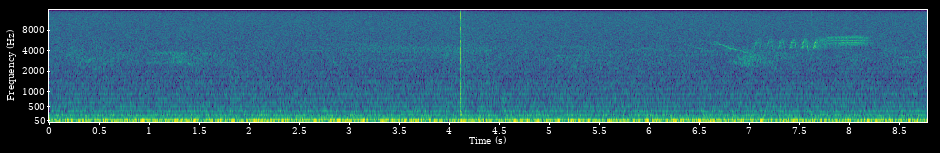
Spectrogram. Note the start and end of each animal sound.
0.0s-8.8s: Red-eyed Vireo (Vireo olivaceus)
2.5s-4.3s: Pine Warbler (Setophaga pinus)
6.5s-8.2s: Black-throated Blue Warbler (Setophaga caerulescens)

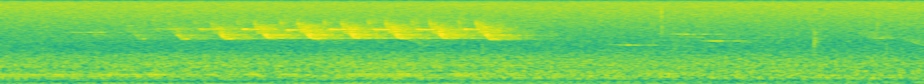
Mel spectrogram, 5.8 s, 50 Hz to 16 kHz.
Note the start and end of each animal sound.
0.0s-0.7s: Hermit Thrush (Catharus guttatus)
0.0s-5.8s: Red-eyed Vireo (Vireo olivaceus)
0.6s-3.5s: Ovenbird (Seiurus aurocapilla)
3.8s-4.9s: Hermit Thrush (Catharus guttatus)

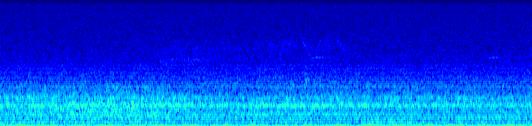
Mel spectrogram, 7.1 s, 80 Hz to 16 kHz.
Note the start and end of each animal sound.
2.8s-4.9s: Common Yellowthroat (Geothlypis trichas)

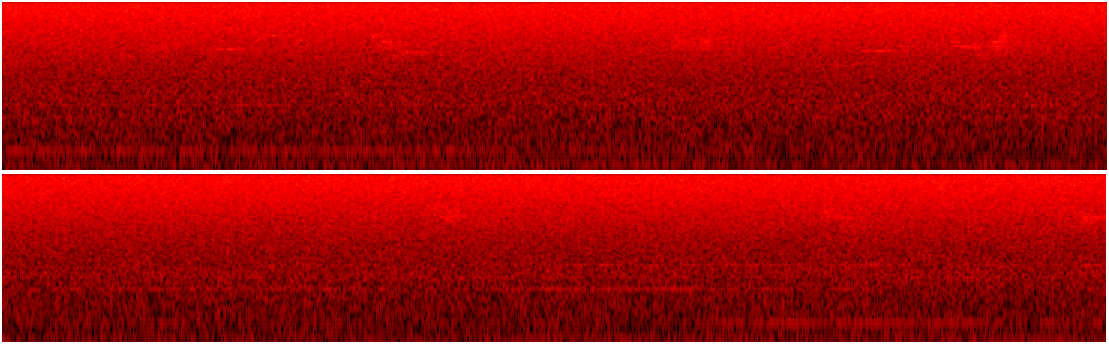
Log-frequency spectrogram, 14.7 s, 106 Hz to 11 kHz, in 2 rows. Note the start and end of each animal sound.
0.0s-14.7s: Red-eyed Vireo (Vireo olivaceus)
1.0s-2.0s: Hermit Thrush (Catharus guttatus)
5.4s-6.8s: Hermit Thrush (Catharus guttatus)

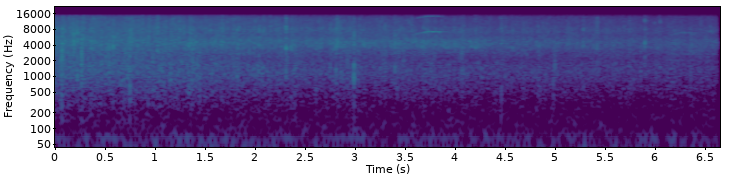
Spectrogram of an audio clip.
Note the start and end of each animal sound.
3.4s-4.1s: Cedar Waxwing (Bombycilla cedrorum)
6.1s-6.5s: Cedar Waxwing (Bombycilla cedrorum)

